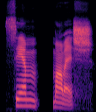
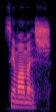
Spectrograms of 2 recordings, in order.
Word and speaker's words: Sammamish: I'm going to mispronounce this because I heard it's pronounced like a lot of times today. It's Sammamish. No, I think I said that right. Sammamish.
